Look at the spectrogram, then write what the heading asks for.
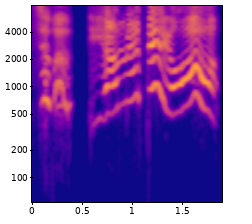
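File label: Voice encounter fear, Japanese; suzette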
